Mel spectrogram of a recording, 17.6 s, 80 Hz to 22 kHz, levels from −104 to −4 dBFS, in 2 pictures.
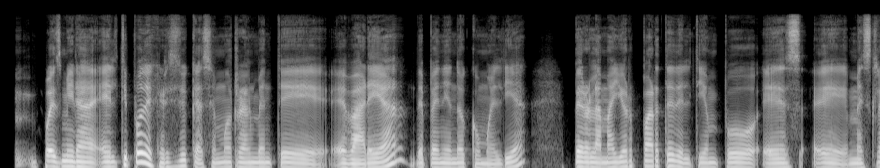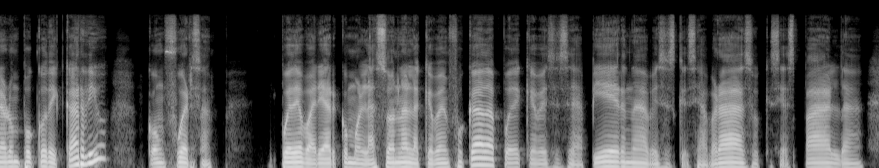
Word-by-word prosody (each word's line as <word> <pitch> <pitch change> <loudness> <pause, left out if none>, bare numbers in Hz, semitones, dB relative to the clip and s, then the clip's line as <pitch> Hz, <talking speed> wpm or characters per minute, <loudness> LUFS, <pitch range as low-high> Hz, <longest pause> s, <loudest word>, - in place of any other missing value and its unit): Mm, - - -11
pues 125 -3 +4
mira, 120 -3 +5
el 115 +2 +1
tipo 220 - +4
de 200 - +8
ejercicio 115 +2 -2
que 105 - -1
hacemos 105 +4 -2
realmente, 105 -4 +1
eh, 100 - +3
varía, 105 - +3
dependiendo 100 0 0
como 95 -1 -2
el 90 0 -2
día, 110 +4 0 0.4
pero, 115 -2 +5
la 110 -1 +4
mayor 110 +4 +1
parte 125 +1 +1
del 105 -6 0
tiempo 105 -1 0
es, 100 +1 0
eh, 100 -4 0
mezclar 100 +4 0
un 115 -1 -2
poco 115 +2 -1
de 105 -4 +1
cardio 200 - +1 0.4
con 100 0 -3
fuerza. 100 -5 -3 0.6
Puede 110 0 +4
variar 100 0 0
como 105 -2 -2
la 90 0 -1
zona 105 +2 +1
a - - +3
la 100 -2 0
que 95 - -5
va 95 - 0
enfocada, 150 +9 0
puede 105 -1 -5
que - - -9
a - - -4
veces 90 +1 -8
sea 85 -5 -7
pierna, 110 -1 -1
a - - -2
veces 95 0 -8
que - - -12
sea 80 - -8
brazo, 105 0 -1
que - - -21
sea - - -10
espalda, 100 -1 -5
105 Hz, 190 wpm, -21 LUFS, 100-115 Hz, 0.6 s, de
